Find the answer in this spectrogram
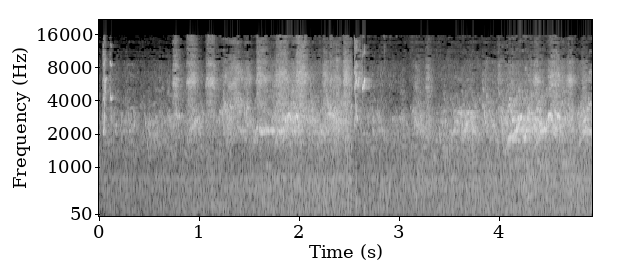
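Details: Budgies give rapid, dense twittering with high chirps and warbles tumbling over each other, growing louder toward the end.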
